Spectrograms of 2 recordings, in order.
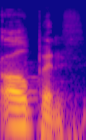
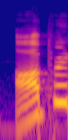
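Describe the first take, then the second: First: The first syllable has a long 'ope' vowel. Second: The first syllable has a short 'op' vowel. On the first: This is how the speaker habitually says it. "I'm keep saying open" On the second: This is how the film says the name. "they said Oppen"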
